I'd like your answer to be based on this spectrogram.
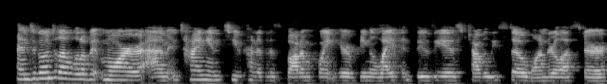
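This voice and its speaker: Very fast pace with hardly any pauses. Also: woman, medium pitch for a woman, ordinary pitch variation. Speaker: fitness coach and network marketing leader. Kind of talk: online training presentation. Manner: animated.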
